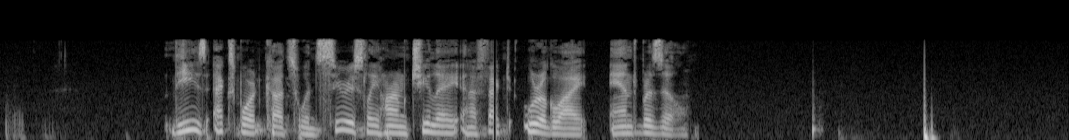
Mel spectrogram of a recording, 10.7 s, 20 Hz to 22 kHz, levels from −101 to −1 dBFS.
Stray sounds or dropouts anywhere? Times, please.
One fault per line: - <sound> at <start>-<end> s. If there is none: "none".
- dropout at 4.9-5.0 s
- laugh at 8.1-8.3 s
